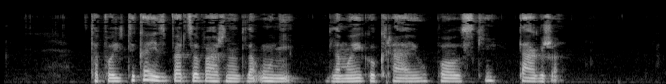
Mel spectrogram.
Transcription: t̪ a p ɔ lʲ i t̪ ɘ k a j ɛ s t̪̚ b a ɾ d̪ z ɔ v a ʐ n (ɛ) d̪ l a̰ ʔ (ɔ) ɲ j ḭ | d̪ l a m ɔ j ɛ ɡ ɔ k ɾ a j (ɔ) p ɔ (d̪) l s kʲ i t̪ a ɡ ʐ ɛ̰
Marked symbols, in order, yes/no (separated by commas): no, no, no, no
